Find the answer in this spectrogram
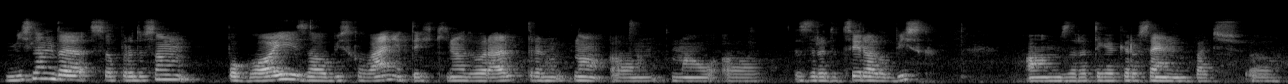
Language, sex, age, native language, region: Slovenian, female, 18-29, Slovenian, Central Slovenia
